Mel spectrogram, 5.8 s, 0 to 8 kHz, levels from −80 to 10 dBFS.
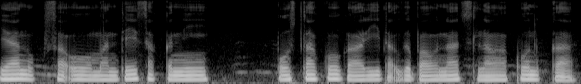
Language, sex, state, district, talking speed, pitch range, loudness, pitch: Garo, male, Meghalaya, South Garo Hills, 95 wpm, 105-120 Hz, -16 LUFS, 110 Hz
